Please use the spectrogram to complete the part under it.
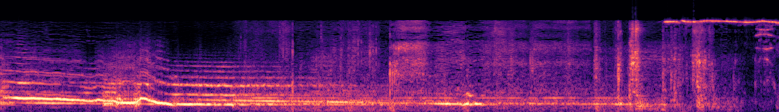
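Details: Rottweilers howling: long, wavering, harmonic-rich tones that bend and slide downward, then hold and waver over several seconds before fading, with a thin high whine near the end.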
